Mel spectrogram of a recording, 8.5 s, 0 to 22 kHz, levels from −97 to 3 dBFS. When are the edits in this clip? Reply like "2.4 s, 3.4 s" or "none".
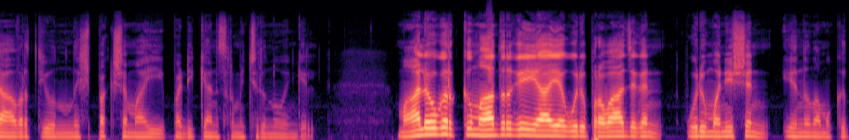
none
